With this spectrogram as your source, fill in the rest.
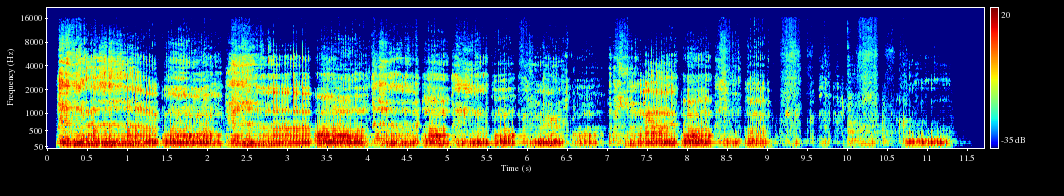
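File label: jaguar roar sound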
